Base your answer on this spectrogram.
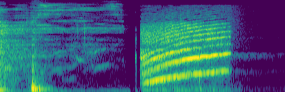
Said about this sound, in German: Naja gut, da brauchst du jetzt keinen Spoiler-Alarm machen. Aber ich tue das Geräusch so gern rein.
